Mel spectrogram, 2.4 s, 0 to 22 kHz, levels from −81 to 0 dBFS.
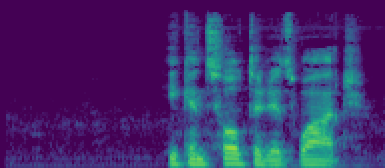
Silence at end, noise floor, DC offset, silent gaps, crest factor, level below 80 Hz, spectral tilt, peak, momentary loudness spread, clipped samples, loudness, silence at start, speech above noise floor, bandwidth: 0.15 s; -63 dBFS; under 0.1%; none; 20 dB; -54 dBFS; -4 dB/octave; -2 dBFS; 8 LU; under 0.1%; -21 LUFS; 1.05 s; 43 dB; 16.5 kHz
